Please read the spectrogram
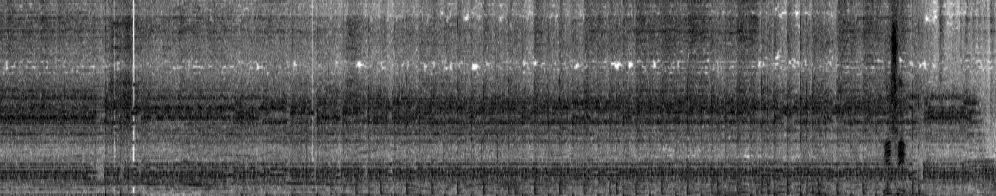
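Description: Live church praise band playing: sustained guitar and keyboard chords, then a fast, driving drum beat that comes in about a second and a half in and carries on.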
